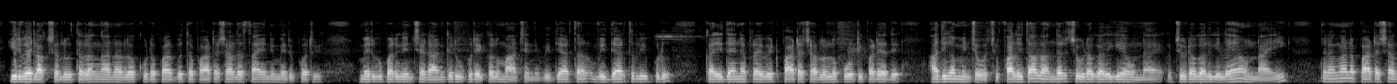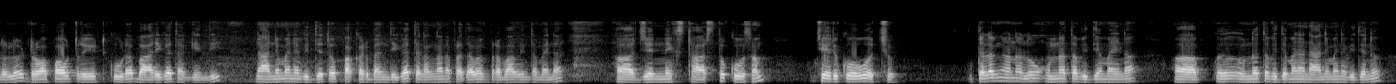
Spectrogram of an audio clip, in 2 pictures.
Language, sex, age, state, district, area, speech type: Telugu, male, 18-30, Telangana, Vikarabad, urban, spontaneous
